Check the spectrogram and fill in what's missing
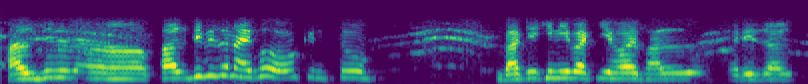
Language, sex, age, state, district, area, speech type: Assamese, male, 18-30, Assam, Barpeta, rural, conversation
